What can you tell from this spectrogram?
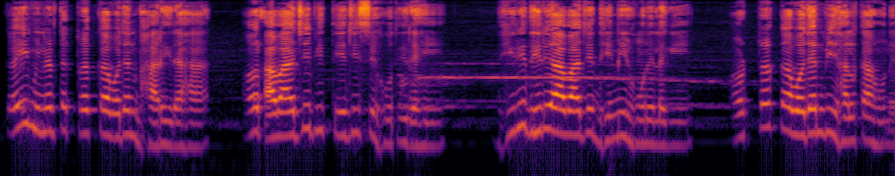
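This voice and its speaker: Horror story narration, mellow tone, measured, faint music behind. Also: mid-range voice.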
